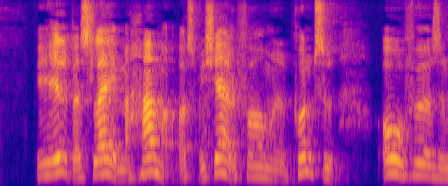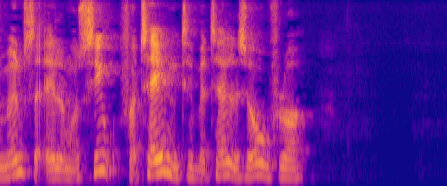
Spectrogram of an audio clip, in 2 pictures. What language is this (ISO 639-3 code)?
dan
